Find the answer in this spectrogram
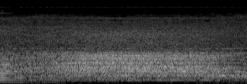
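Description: Steady background hiss with no voice in it, right after a chanted line stops.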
